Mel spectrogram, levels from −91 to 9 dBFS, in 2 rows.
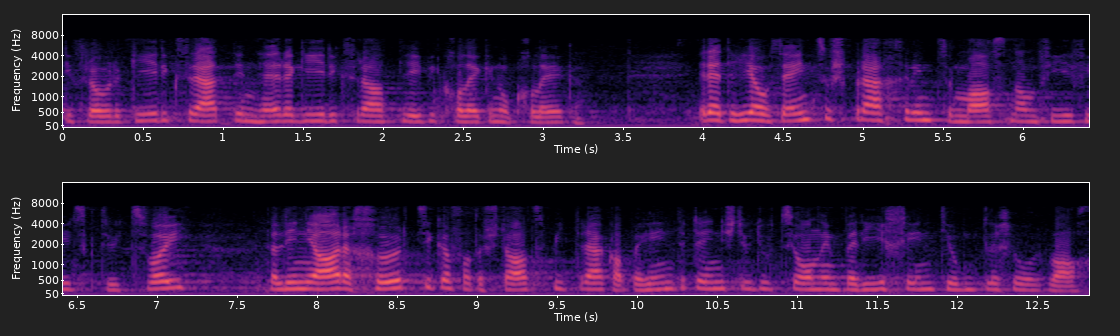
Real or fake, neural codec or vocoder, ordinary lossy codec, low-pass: real; none; none; 7.2 kHz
